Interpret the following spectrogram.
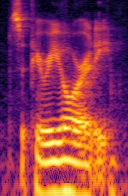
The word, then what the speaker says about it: superiority: separately idi superior superior superiority and you notice how that t is a flap in this context because it's followed by an unstressed syllable i do have a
